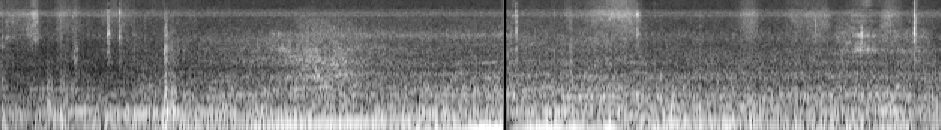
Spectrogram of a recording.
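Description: Car driving through a residential neighborhood in Delaware County, Pennsylvania, a steady low engine and road rumble from inside the vehicle, with no talk.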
